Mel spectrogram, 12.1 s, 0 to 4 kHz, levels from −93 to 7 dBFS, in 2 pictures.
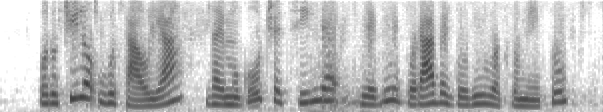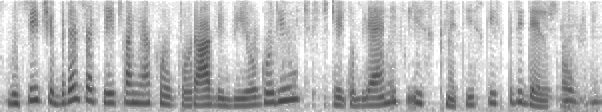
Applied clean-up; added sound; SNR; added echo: neural separator model SepFormer DNS4.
